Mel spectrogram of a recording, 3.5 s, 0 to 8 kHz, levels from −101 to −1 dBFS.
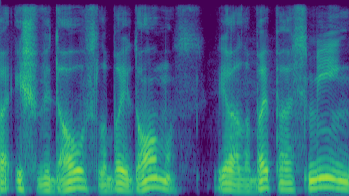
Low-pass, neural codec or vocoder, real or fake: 7.2 kHz; none; real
